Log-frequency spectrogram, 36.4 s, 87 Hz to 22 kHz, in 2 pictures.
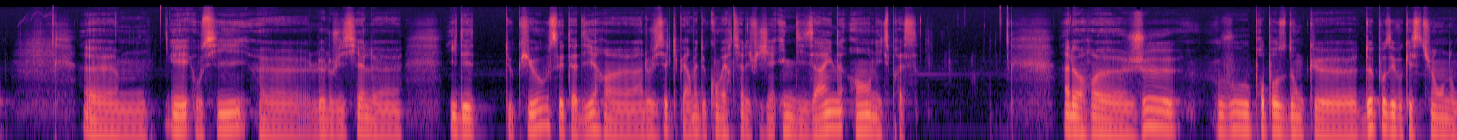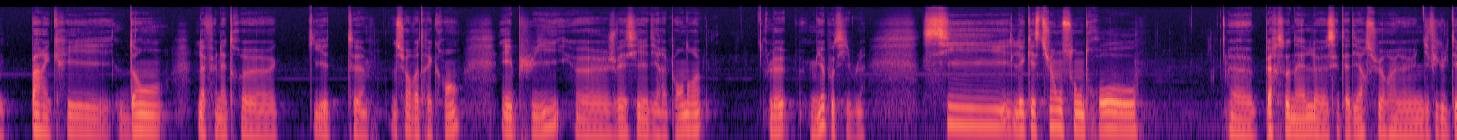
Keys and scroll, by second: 12.6 Right, 28.2 Right.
